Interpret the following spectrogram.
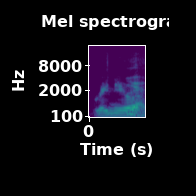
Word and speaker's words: Rhaenyra: set up that Rhaenyra, is that how you pronounce it? Rhaenyra?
